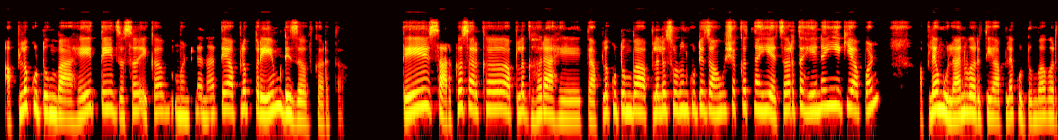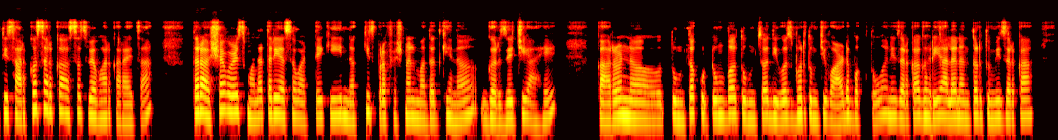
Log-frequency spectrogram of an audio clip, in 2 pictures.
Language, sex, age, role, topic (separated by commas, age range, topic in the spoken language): Marathi, female, 35-39, guest, मूड खराब असताना काम कसे सुरू कराल?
